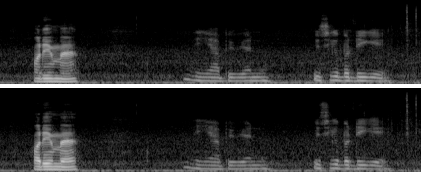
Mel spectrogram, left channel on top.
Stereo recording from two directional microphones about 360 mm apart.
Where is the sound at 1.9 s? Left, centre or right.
Left.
